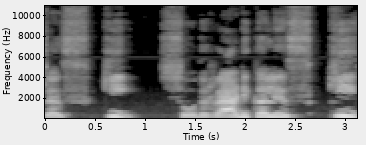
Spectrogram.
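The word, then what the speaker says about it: 木: So you can see if we remove the smaller hyphen on the bottom, then it's the symbol for tree, which is pronounced as ki.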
